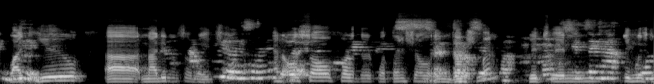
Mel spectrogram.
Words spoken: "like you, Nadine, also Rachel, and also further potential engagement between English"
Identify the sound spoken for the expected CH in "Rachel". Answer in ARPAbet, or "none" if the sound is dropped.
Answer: S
